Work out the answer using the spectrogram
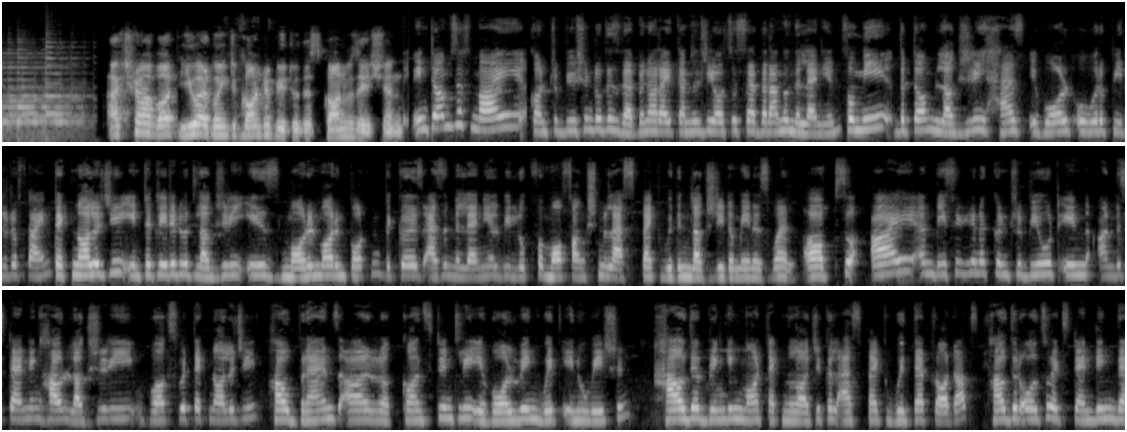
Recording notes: This virtual panel discussion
